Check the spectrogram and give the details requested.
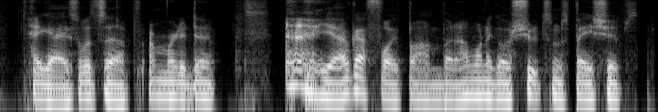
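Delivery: low, unexpressive mumble with no expression. Demonstrating in-game voice chat, showing how it sounds without expression: unexpressive delivery. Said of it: "what if I wasn't like expressing myself".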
